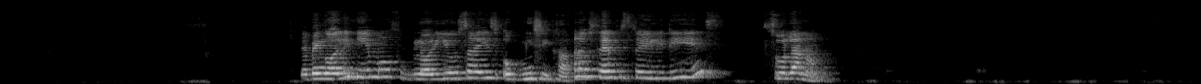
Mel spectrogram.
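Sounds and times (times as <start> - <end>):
marker pen writing on whiteboard: 0.0 - 2.5, 7.8 - 12.0.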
